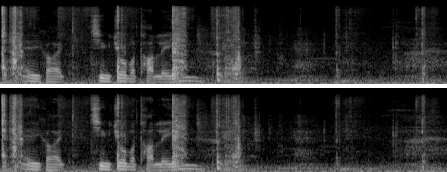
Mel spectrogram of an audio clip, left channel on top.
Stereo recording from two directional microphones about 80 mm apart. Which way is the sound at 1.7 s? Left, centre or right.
Left.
